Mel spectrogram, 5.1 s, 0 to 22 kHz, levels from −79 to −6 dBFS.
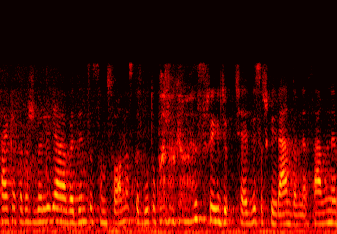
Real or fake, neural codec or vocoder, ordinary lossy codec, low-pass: real; none; MP3, 48 kbps; 7.2 kHz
